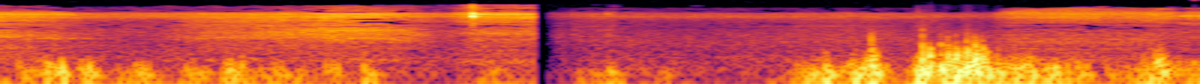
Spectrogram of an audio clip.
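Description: Irregular low rumble of wind and handling noise on a phone microphone, with a few faint clicks, broken by a brief moment of silence just before two seconds in.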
